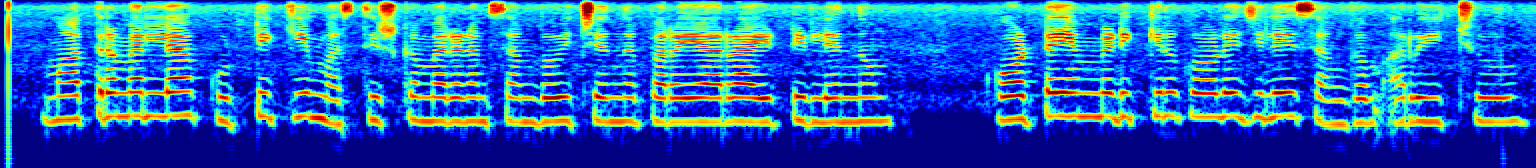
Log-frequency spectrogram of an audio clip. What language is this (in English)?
Malayalam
